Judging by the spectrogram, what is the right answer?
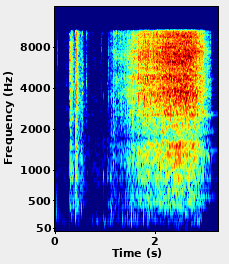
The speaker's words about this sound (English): I'm going to get myself one of those push lawnmowers. And if you don't believe me, just have a listen to this. I'm actually in my shed right now.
